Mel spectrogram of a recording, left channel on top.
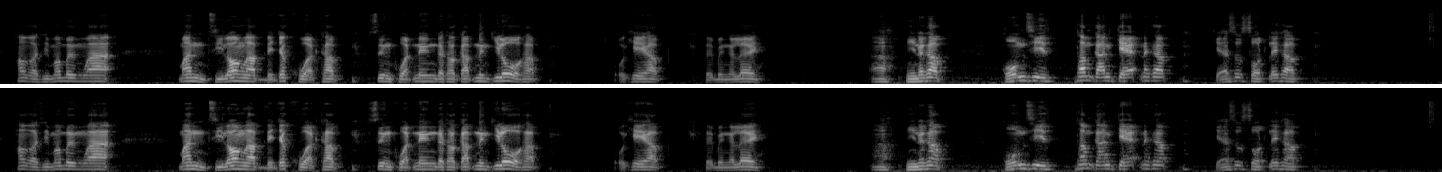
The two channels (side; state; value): both; normal; correlation 0.77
